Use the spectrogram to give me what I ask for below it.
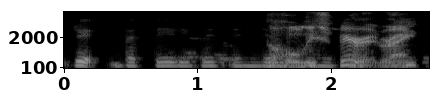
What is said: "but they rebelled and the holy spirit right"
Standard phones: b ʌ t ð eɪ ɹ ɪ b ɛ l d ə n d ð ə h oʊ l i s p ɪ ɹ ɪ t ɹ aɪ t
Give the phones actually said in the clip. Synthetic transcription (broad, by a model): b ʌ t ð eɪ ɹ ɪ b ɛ d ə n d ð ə h oʊ l i s p ɪ ɹ ɪ t ɹ aɪ t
